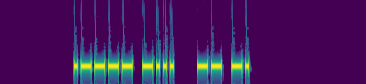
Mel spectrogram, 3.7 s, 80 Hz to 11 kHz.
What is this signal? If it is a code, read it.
Morse code, heard as a keyed tone, about 36 wpm, 700 Hz. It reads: 1B MN
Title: Field Day Exchanges Encore - 35wpm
